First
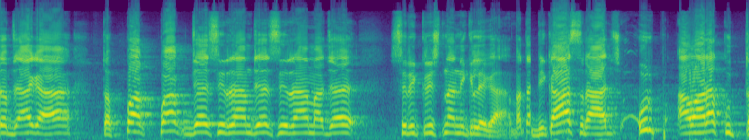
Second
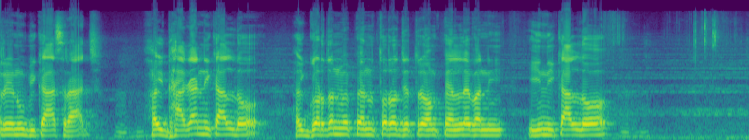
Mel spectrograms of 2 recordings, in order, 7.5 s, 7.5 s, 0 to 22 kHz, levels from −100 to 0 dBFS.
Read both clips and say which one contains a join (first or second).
first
